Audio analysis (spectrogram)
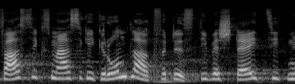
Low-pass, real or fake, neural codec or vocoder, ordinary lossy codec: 14.4 kHz; real; none; none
